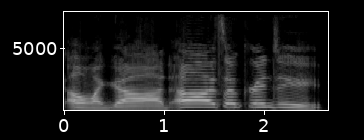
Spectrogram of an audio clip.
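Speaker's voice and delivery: mocking disdain. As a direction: drag out the disgust like a snob who finds it all beneath them. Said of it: "It's like".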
